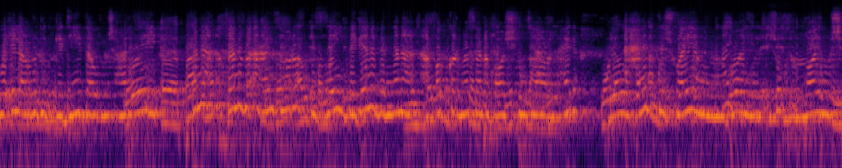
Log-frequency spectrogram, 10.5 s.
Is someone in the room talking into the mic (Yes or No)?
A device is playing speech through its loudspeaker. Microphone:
No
